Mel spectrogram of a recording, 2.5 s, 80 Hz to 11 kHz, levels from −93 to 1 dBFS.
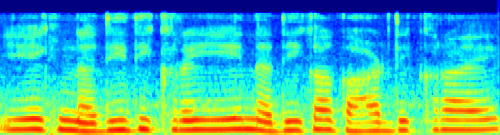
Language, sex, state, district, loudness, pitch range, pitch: Hindi, female, Bihar, Darbhanga, -17 LUFS, 215-235 Hz, 230 Hz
